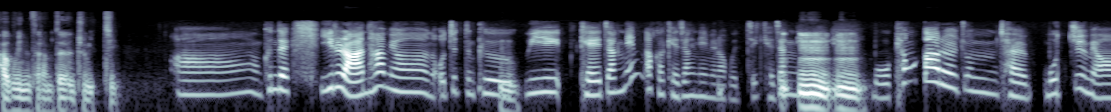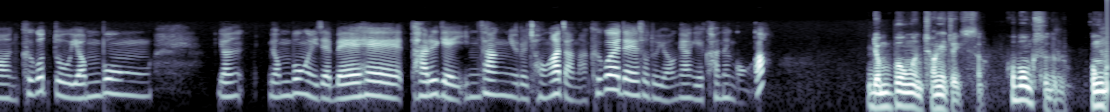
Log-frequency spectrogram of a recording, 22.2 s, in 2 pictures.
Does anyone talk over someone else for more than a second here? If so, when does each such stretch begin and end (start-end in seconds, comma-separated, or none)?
none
